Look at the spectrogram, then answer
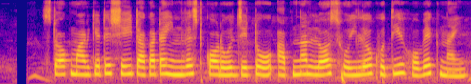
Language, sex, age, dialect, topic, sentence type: Bengali, female, 18-24, Western, banking, statement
